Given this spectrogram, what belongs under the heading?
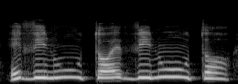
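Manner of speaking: high, loud, panicked cry; crazed shout. A narrator's reading. Teacher gone mad fleeing the classroom, high panicked shout. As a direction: shriek it like someone losing her mind. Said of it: "e gridò".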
